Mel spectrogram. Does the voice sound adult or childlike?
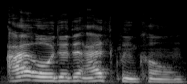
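childlike. It is said in a childlike, little-kid voice. It sounds like a small child bragging.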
